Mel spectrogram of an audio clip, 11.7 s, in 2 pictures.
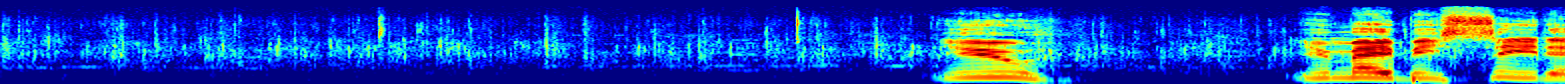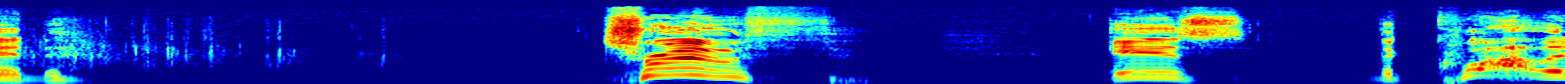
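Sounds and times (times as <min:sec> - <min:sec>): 
audience clapping hands: 0:00.0 - 0:07.4
speech: 0:03.5 - 0:04.0, 0:04.8 - 0:06.2, 0:08.2 - 0:08.8, 0:10.0 - 0:11.7.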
